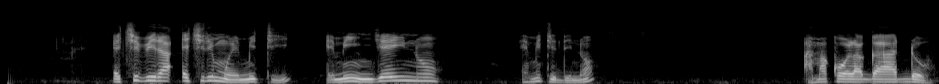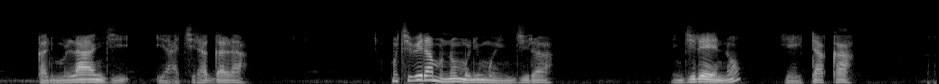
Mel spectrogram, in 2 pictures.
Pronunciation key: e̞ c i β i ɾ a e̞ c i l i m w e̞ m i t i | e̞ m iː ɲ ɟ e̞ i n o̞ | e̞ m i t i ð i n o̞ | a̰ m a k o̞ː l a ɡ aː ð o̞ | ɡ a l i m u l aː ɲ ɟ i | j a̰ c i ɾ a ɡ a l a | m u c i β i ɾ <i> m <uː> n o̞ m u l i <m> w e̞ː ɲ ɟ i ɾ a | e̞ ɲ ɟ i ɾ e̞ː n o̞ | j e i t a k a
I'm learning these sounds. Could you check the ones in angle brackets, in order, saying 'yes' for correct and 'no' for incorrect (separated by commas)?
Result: no, no, yes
